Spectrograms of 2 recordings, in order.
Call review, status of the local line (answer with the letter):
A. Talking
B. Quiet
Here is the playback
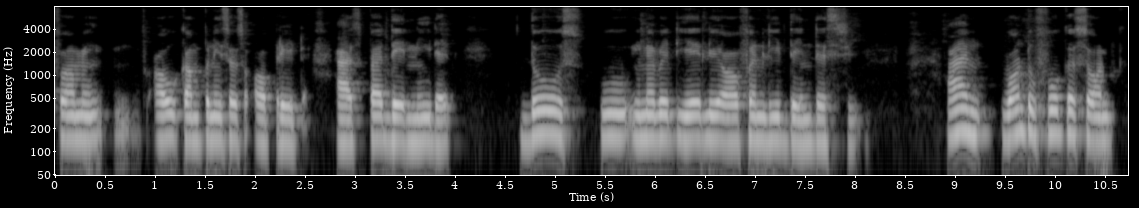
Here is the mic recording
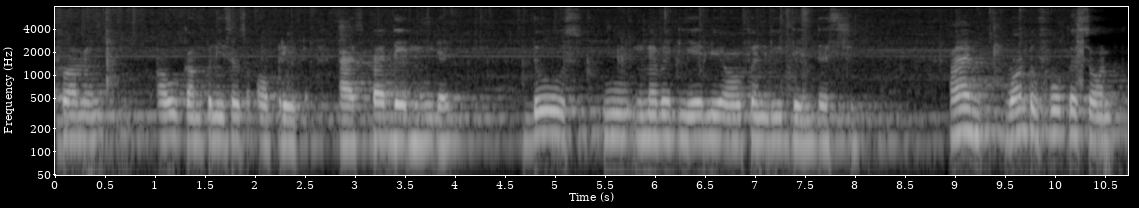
B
